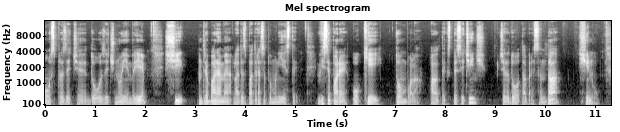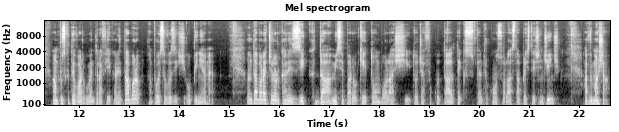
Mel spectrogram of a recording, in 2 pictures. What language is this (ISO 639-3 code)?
ron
